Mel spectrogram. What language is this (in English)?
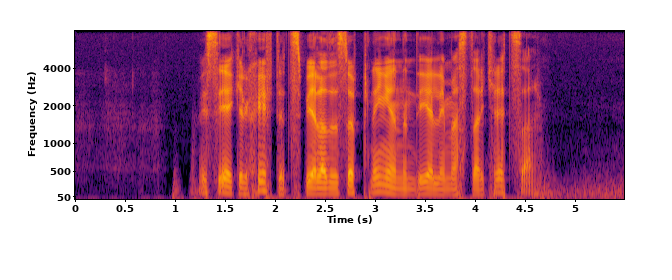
Swedish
